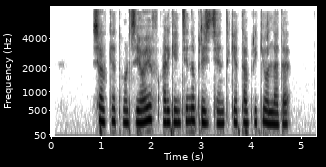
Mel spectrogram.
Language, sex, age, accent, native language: Uzbek, female, 19-29, Andijon, Uzbek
